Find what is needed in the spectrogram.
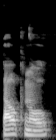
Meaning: masculine singular past indicative perfective of толкну́ть (tolknútʹ)
- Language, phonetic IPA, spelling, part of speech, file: Russian, [tɐɫkˈnuɫ], толкнул, verb, Ru-толкнул.ogg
